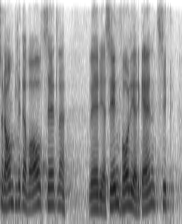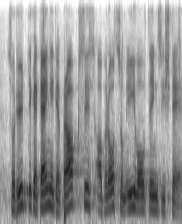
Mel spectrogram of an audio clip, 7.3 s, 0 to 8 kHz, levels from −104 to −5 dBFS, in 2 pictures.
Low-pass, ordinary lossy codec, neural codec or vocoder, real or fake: 7.2 kHz; Opus, 16 kbps; codec, 16 kHz, 6 kbps, DAC; fake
